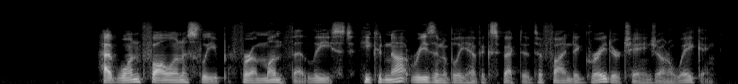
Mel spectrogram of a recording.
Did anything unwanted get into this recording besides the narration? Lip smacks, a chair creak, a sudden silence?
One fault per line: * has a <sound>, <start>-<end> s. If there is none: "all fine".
all fine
